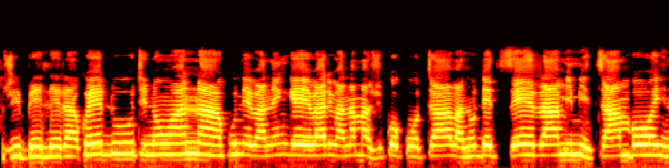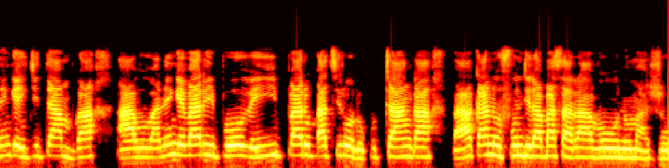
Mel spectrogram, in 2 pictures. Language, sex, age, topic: Ndau, female, 36-49, health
